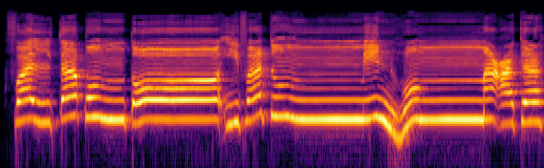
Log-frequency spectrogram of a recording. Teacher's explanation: اور آگے دیکھیں طَائِفَةٌ مِّنْهُمْ، یہاں میم ساکن ہے، میم ساکن کے بعد جو ہے میم مشد والا حروف آ رہا ہے، تو یہاں پر ادغام شفوی ہوگا۔ ہم پچھلے میم کو اگلے میم میں مدغم کریں گے اور ہم یہاں غنہ بھی کریں گے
